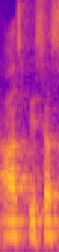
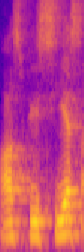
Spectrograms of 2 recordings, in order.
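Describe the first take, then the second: First: The middle is said as 'sh' plus 'us'. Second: The middle is said as 's' plus 'ee-us'. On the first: The speaker calls it right. "ఆస్పిషస్ అని చదువుతాం" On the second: The speaker calls it wrong. "ఆస్పిసియస్ అనకుండా"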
